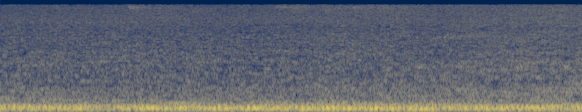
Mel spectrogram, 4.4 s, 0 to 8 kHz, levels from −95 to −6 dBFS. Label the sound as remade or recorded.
recorded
